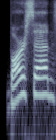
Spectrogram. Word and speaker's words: Barsad: Barsad, said Defarge, making it French by pronunciation, but he had been so careful to get it accurately that he then spelt it with perfect correctness.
